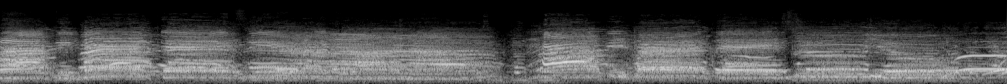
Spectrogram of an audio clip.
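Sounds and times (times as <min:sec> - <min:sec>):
crowd singing together: 0:00.0 - 0:10.0.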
